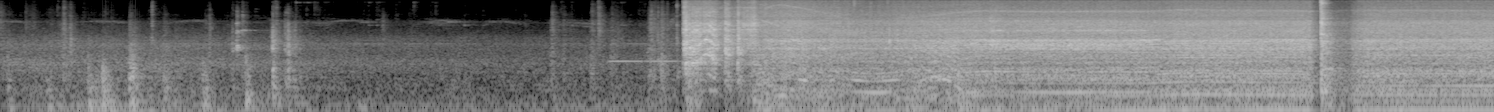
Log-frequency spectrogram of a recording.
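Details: Jeep JK Wrangler: handling clicks, then the engine starts and settles into a fast idle with a faint irregular pop. Popping noise; source not pinned down.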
